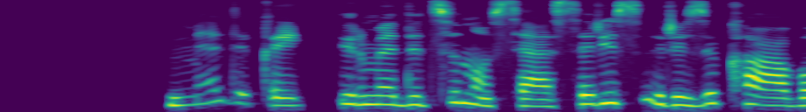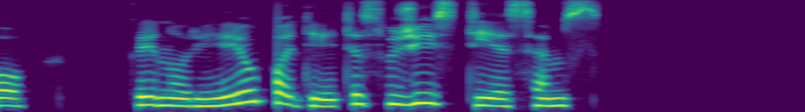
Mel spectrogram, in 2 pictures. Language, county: Lithuanian, Alytus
